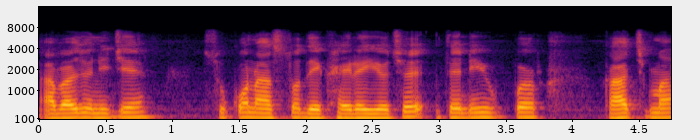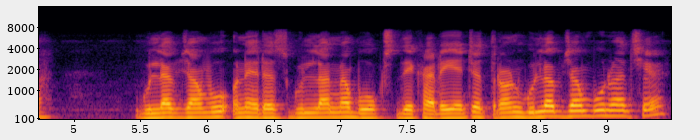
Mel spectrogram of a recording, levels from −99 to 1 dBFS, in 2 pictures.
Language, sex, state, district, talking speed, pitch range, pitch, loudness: Gujarati, male, Gujarat, Valsad, 140 wpm, 135-155 Hz, 145 Hz, -18 LUFS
